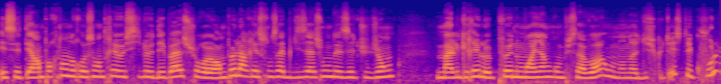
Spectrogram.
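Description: A woman talks very fast at a high pitch, her intonation fairly even. Noticeable background noise runs behind her. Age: young. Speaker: student association member. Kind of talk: interview. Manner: casual.

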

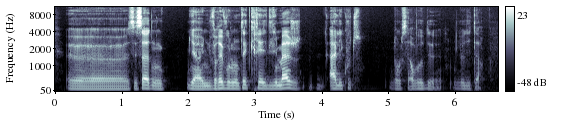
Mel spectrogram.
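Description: The man speaks in a flat monotone, with long, frequent pauses and big swings in loudness. The recording is very clean, with a silent background. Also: medium pitch for a man, moderate pace. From Normandy, France. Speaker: music producer. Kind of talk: radio interview. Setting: radio studio.

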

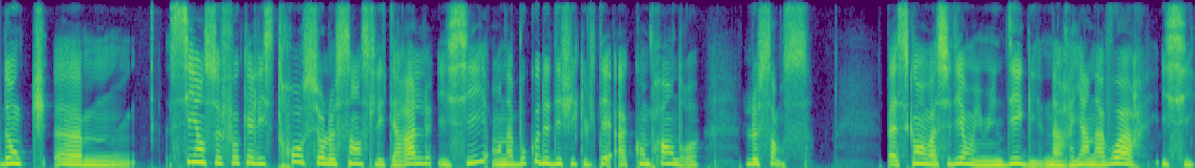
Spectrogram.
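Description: The speech moves at a very slow pace with very even loudness. The sound is dry and close with no echo, in a very clean recording with a silent background. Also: woman, fairly high pitch for a woman, ordinary pitch variation. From central Norway. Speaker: university lecturer and researcher in linguistics. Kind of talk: radio interview.

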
